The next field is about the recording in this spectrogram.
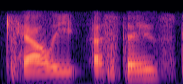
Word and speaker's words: Cali Estes: We have been talking with Callie Estes.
